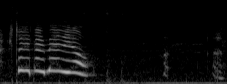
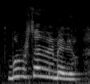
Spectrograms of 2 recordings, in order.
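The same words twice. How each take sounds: First: Very high, drawn-out squeal; slow falsetto wail. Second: Said in the usual way. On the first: Real, not acted. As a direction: stretch it out way up high. Squealing at landing in the middle.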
